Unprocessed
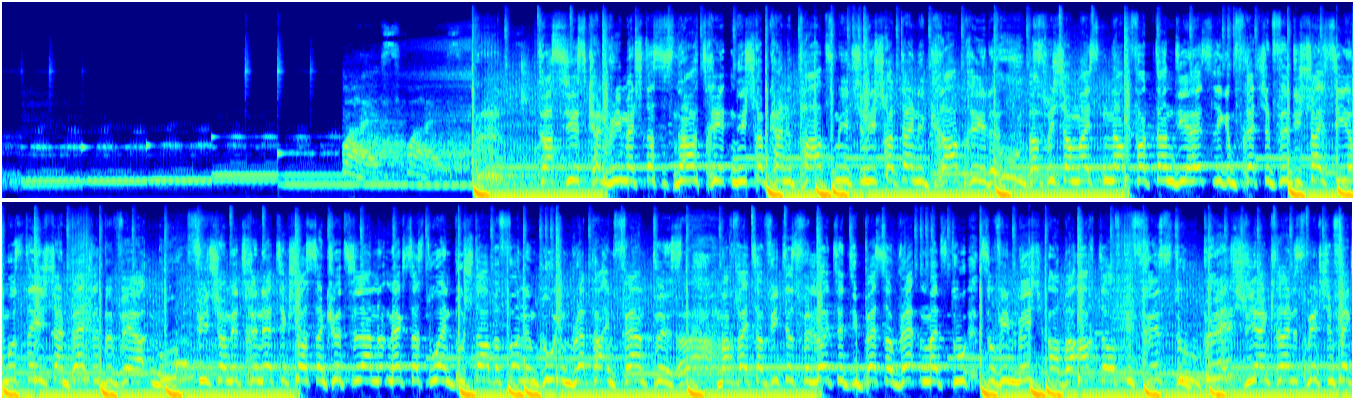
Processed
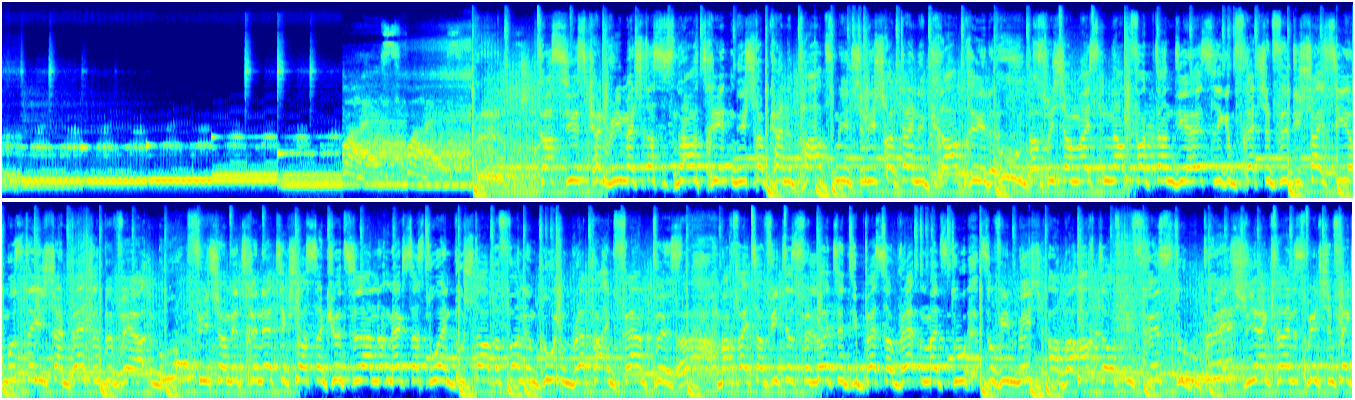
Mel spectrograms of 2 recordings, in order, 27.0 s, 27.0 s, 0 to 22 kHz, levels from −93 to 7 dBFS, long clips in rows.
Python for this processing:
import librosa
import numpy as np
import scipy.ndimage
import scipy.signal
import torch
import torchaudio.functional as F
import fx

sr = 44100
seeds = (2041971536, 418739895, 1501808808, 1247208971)

y = scipy.signal.sosfilt(scipy.signal.butter(2, 160.0, 'highpass', fs=sr, output='sos'), x)
y = fx.rev_fdn(y, sr, rt60_s=0.57, lf_ratio=1.0, hf_ratio=0.6, size_ms=20.0, drr_db=15.0)
y = fx.env_flatten(y, sr, amount_pct=70)
y = y * 10.0 ** (2.5 / 20.0)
